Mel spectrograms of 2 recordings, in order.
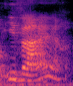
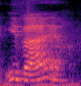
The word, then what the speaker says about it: hiver: You don't pronounce the H if it's in the beginning of a word. So as an example, hiver, heure, histoire, hasard, haricot, honte.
